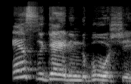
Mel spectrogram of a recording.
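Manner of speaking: plain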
